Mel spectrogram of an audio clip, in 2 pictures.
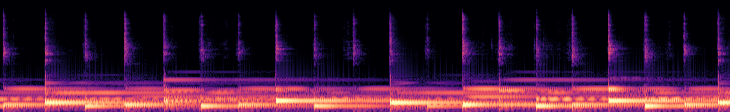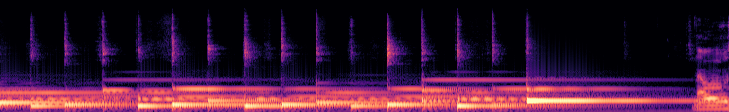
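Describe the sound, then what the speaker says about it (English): A handpan played alone, tones rising up the top shell with low bottom notes added in a steady repeating pattern, close and clear with ringing sustain. "I could also play just up, right? I add the bottom notes."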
